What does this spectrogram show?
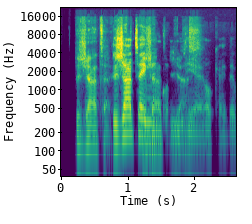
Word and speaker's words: Dejounte: Plus so Dejounte, how do you pronounce that man's name? Dejounte.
